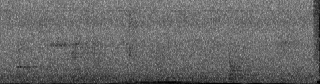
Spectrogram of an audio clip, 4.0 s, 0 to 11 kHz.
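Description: Pipe organ's 16-foot Subbass pedal stop sounding deep, soft sustained notes, a low hum that swells about a second and a half in and eases off just after three seconds.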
